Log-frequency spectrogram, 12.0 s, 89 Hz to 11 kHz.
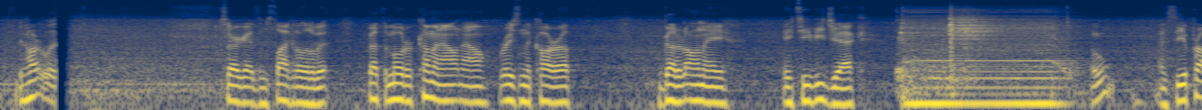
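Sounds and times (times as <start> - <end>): hydraulic pump motor humming: 9.0 - 10.9.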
